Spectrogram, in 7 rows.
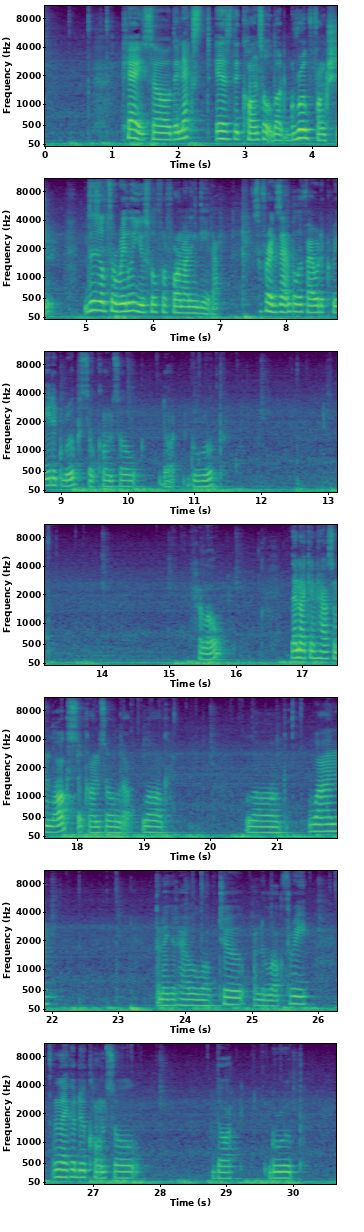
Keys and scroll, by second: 0.5 Return, 0.8 Return, 1.3 BackSpace, 8.9-12.0 typing, 13.0 shift+9, 14.8-21.5 typing, 22.4 alt+shift+Down, 22.8 alt+shift+Down, 24.1 BackSpace, 24.3 BackSpace, 24.7 Page_Down, 25.1 BackSpace, 25.5 BackSpace, 25.7 Page_Down, 26.2 Return, 26.7-30.3 typing.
